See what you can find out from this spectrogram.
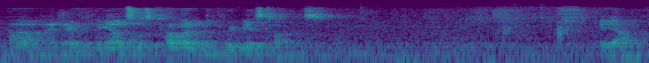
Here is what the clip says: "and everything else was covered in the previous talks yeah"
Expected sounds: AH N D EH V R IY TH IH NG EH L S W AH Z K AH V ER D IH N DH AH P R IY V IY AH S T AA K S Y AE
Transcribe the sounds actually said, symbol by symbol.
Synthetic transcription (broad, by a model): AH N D EH V R IY TH IH NG EH L S W AH Z K AH V ER D IH N DH AH P R IY V IY AH S T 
